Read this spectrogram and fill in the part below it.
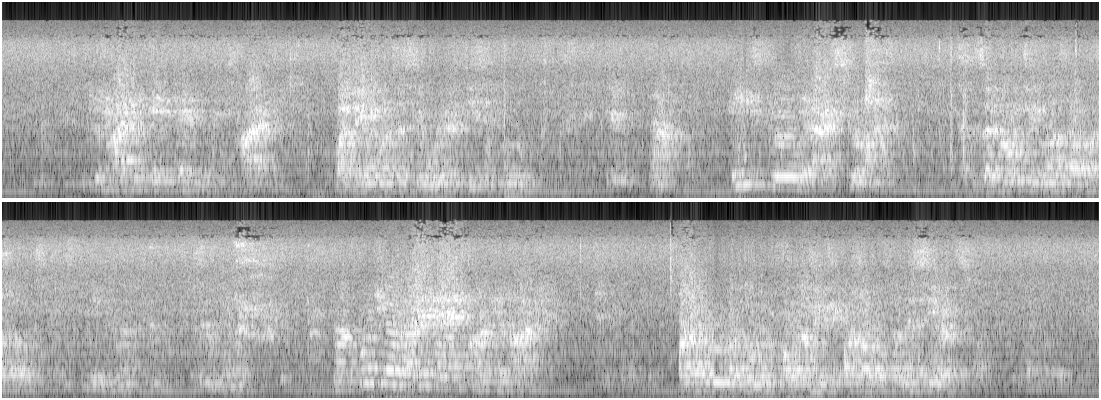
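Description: A woman speaks calmly into a microphone, heard through a loudspeaker, with pauses between phrases.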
